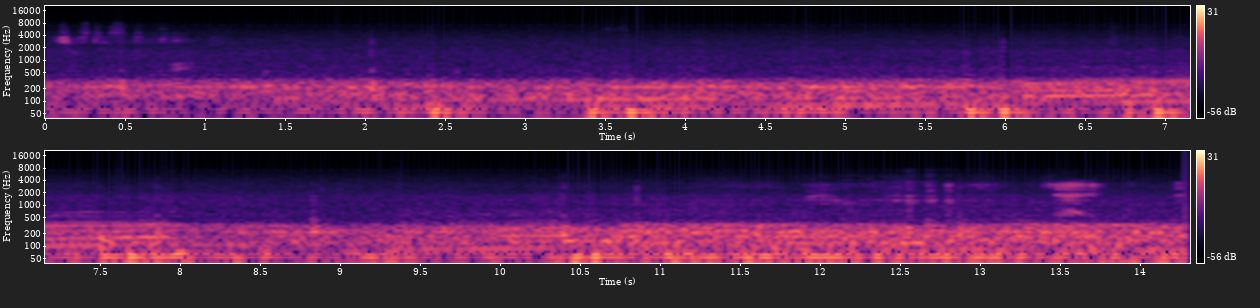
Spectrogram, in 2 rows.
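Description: A 2017 Audi A5 Sport driven hard at speed, with a steady, loud low road and engine rumble and wind buffeting throughout, building slightly as it goes.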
